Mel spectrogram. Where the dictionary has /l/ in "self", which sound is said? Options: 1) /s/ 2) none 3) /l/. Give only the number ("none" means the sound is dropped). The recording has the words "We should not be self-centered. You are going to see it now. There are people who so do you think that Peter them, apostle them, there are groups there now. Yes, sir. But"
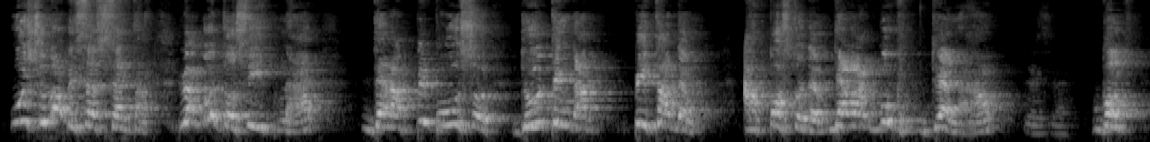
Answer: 2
